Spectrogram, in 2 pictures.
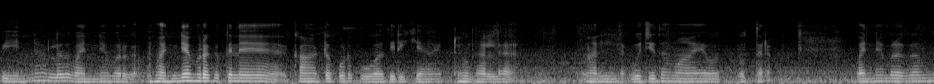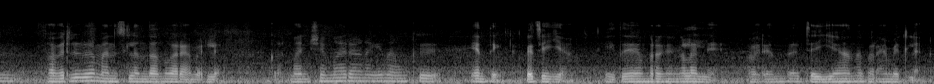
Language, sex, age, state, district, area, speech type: Malayalam, male, 30-45, Kerala, Palakkad, rural, spontaneous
